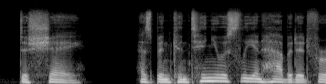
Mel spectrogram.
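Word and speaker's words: de Chelly: Canyon Deelli, pronounced duchay, has been continuously inhabited for over 5,000 years.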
